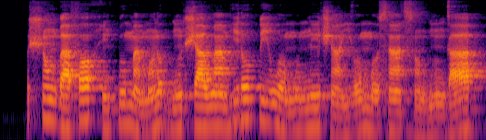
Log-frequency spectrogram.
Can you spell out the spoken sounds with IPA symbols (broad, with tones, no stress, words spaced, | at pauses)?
ʃɔ̃˧ɡ͡ba˨fɔ˧ hĩ˨ k͡pu˧mã˨ mɔ̃˨˦ɾo˦˨ɡ͡bũ˧ ʃa˧ wã˧bi˦ ɾo˦k͡pi˧wo˨ mu˧ mĩ˧ʃã˨jo˨˦ mo˧sã˧sɔ̃˨ ɡ͡bũ˨ɡa˨˦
